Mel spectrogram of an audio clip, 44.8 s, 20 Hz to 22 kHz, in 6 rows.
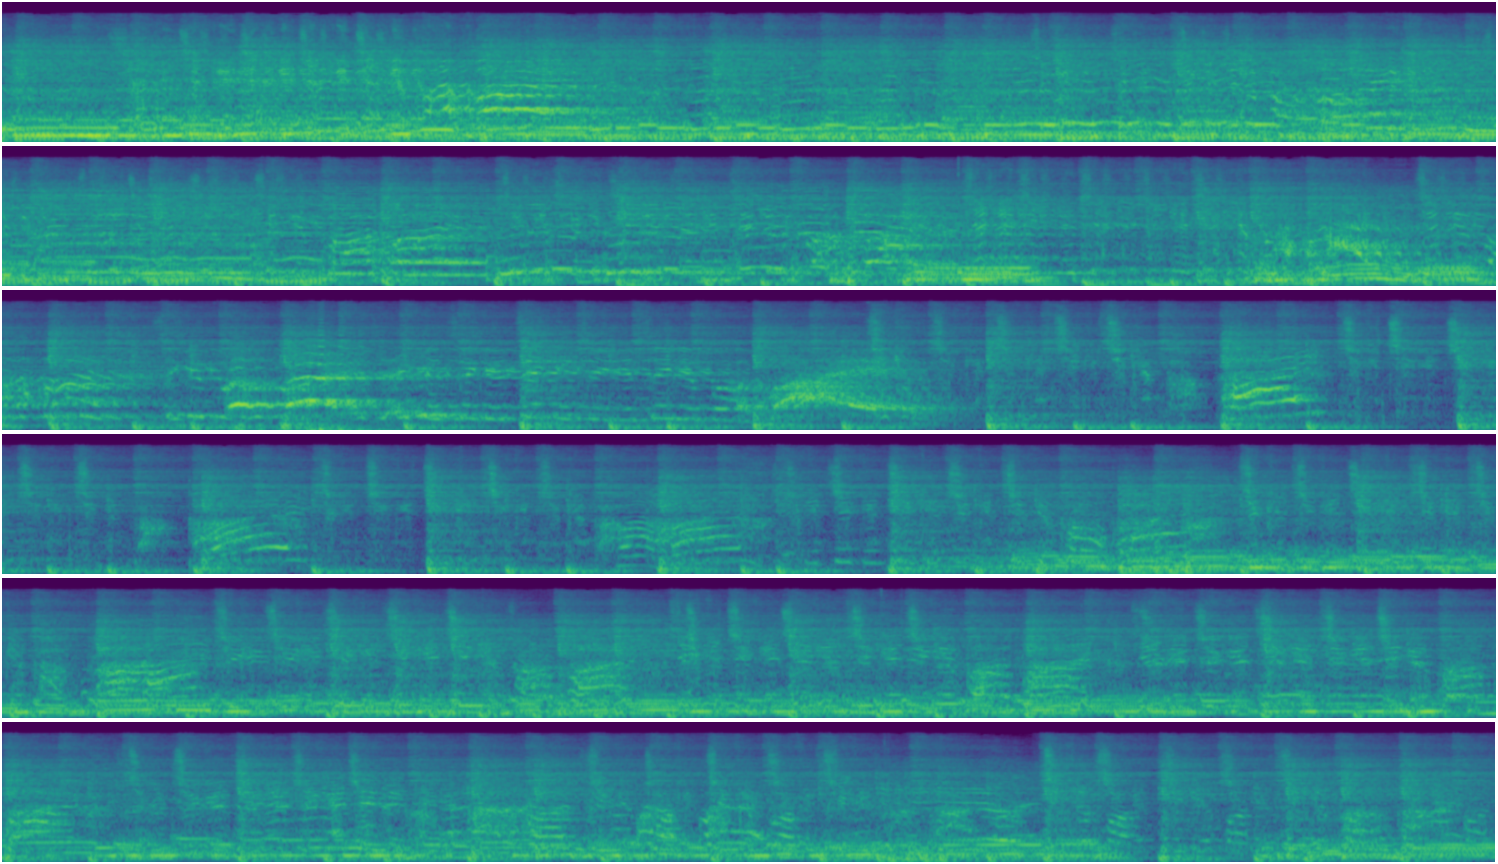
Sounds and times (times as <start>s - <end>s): Music: 0.0s - 44.8s.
